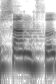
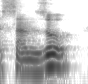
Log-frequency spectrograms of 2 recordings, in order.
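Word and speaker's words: Sanzot: es la carnicería sansot yo siempre he dicho sanz o tal leerlo en en español pero claro en francés se pronunciaría sansó y por tanto en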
